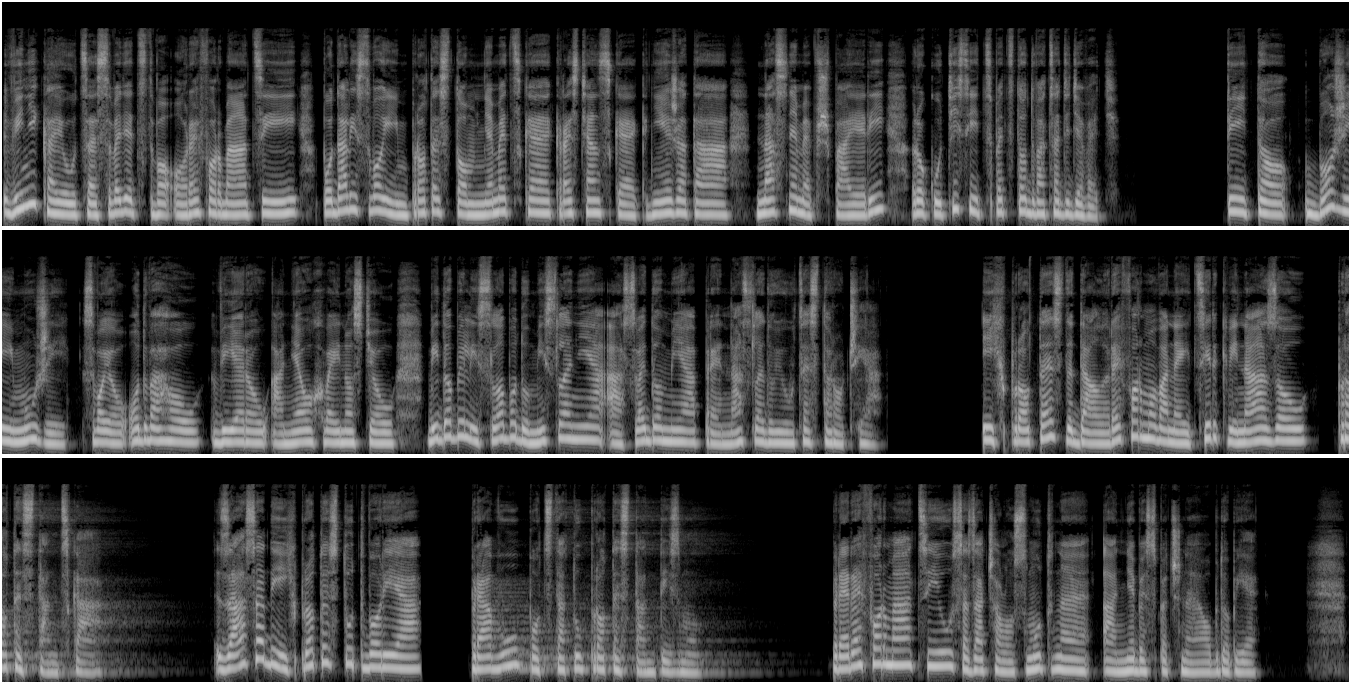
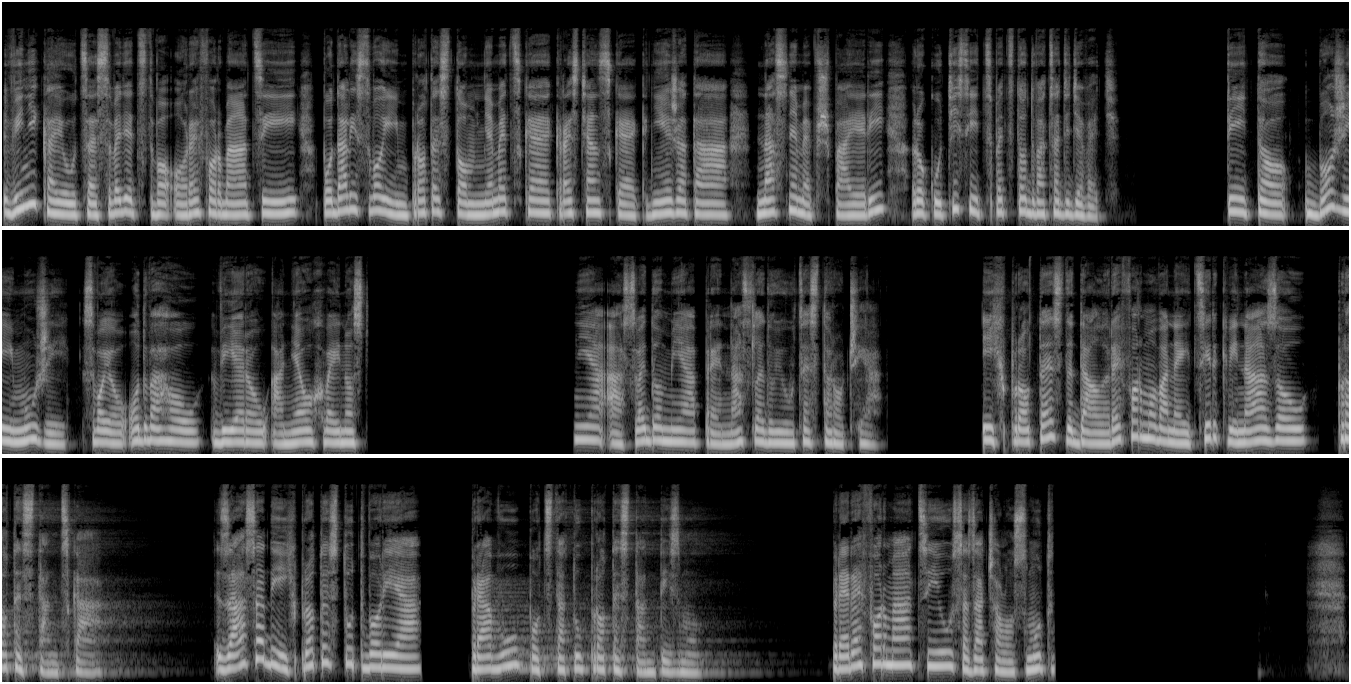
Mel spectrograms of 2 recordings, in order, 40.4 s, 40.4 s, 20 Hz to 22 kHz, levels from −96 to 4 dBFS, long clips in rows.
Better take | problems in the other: first | audio cutting out; at 17 s for 2 s and at 37 s for 2 s

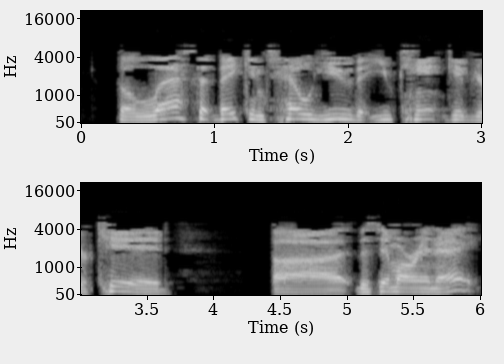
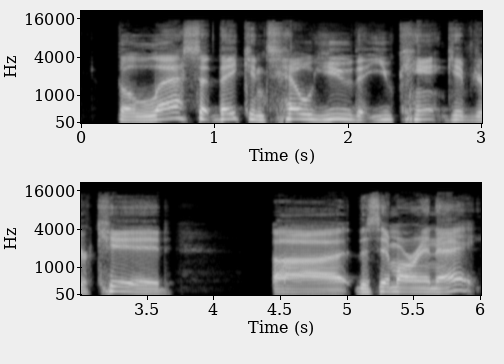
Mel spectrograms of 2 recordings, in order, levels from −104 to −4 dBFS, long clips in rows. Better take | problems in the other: second | garbled, watery; badly; nothing above 5 kHz

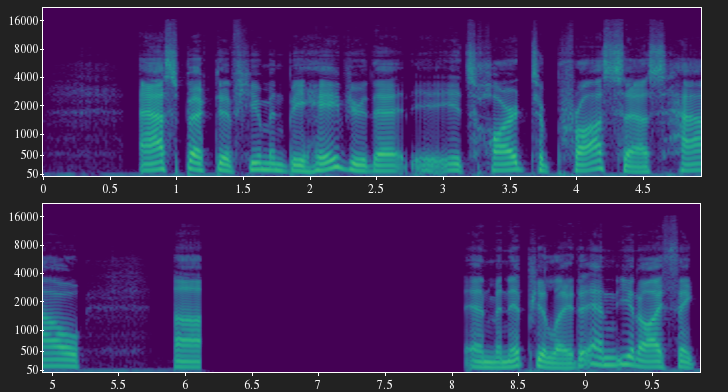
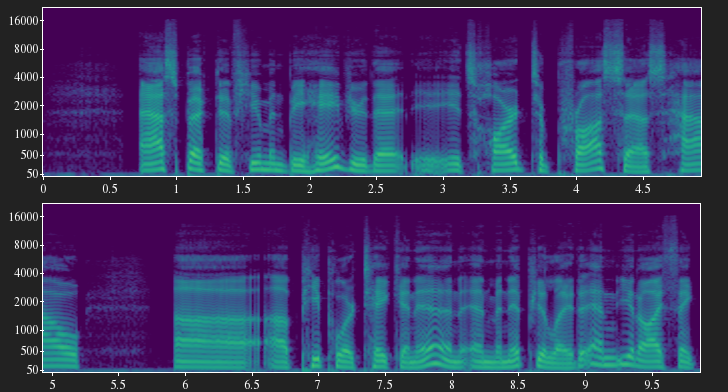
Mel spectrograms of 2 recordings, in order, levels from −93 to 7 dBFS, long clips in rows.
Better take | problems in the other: second | audio cutting out; at 6 s for 2 s

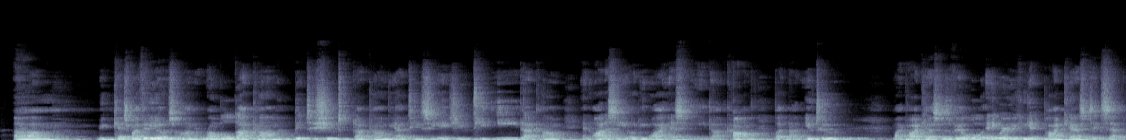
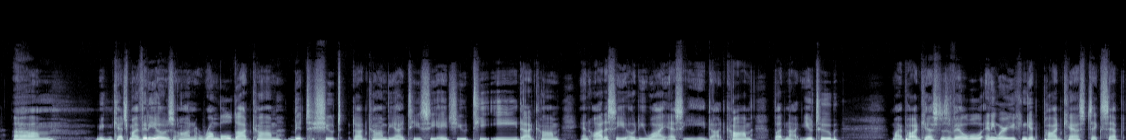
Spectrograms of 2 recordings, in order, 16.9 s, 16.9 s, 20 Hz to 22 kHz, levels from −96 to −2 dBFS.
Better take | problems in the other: second | room echo; noticeable; dies away in 1.1 s // off-mic speech; far

